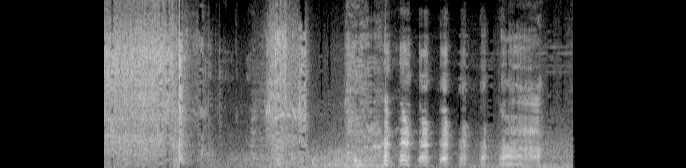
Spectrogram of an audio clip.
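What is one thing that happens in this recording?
A power drill whirs as it bores into metal.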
